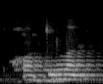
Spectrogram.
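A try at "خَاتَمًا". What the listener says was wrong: Apa ti? Ti. Yang benar tam. Khotaman. Kalau khotim penutup. Kalau khotam cincin. Khotiman menjadi khotaman.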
